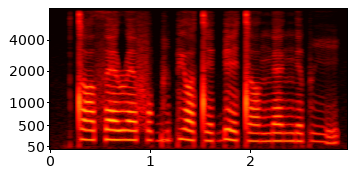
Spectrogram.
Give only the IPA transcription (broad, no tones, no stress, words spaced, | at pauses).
tʌːθɛɹɛ fʌbipʲʌːte ɠetʌː ŋɛːŋepiː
